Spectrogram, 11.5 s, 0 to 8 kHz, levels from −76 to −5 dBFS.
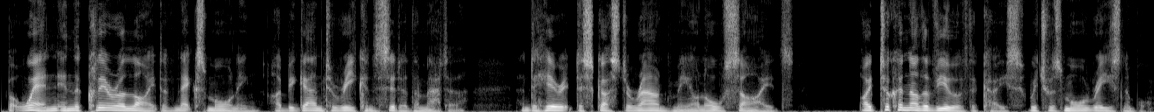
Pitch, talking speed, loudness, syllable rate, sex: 110 Hz, 185 wpm, -19 LUFS, 5.1 syllables/s, male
